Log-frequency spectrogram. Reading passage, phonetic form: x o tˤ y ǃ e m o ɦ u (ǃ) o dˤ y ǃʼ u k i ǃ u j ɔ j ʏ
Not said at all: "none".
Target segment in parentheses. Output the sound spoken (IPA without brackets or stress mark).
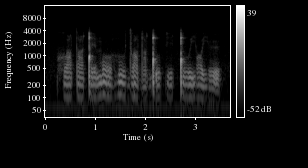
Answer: d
